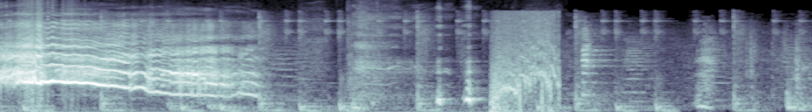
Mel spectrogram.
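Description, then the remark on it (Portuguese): A man lets out a loud, high-pitched comedic scream on seeing his mother making out with a man; the scream slides downward in pitch for about two seconds, then quieter scraping and rustling noises follow. “Ai, Aí ele faz um gritinho e.”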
